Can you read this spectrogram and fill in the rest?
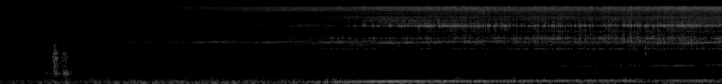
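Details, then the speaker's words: InterMountain SD45-2 N scale locomotive mechanism tested on its own, spinning up to a soft steady high whir at around 12 volts with no grinding or rattle: quiet and healthy. "yeah that's pretty quiet that's up around 12 volts now"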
